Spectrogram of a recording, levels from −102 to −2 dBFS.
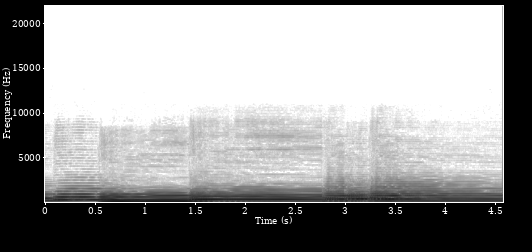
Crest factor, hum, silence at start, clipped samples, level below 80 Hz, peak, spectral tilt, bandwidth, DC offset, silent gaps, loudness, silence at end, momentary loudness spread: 12 dB; none; 0 s; under 0.1%; -64 dBFS; -6 dBFS; -12 dB/octave; 2.9 kHz; under 0.1%; none; -18 LUFS; 0 s; 8 LU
